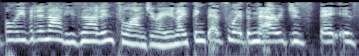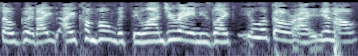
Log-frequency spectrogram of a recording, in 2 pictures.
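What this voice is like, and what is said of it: Brooklyn New York accent. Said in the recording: “You sound like you're from Staten Island, actually. You do have a bit of an accent... I'm a Brooklyn girl... there's a Brooklyn accent.”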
